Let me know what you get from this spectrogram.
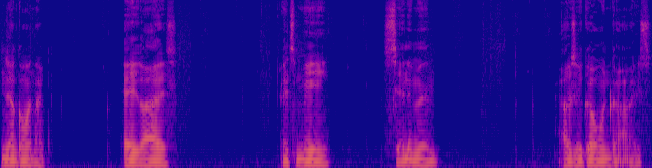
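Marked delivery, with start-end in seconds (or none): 1.5-8.1 put-on lowered, deep, slow voice. Showing how greeting viewers would sound: fake deepened voice. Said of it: "fake deepening my voice like Candle".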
